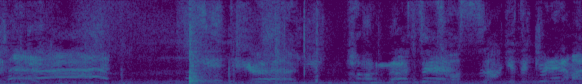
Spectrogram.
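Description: A young man talks quietly and amusedly, close by.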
